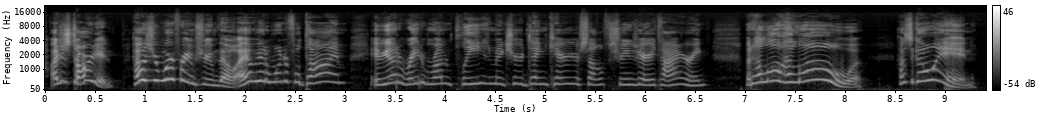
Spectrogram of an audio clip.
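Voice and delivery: high, bright raid welcome; hyped streamer greeting. Acted. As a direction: pump up the new viewers. Greets raiders in high host voice.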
